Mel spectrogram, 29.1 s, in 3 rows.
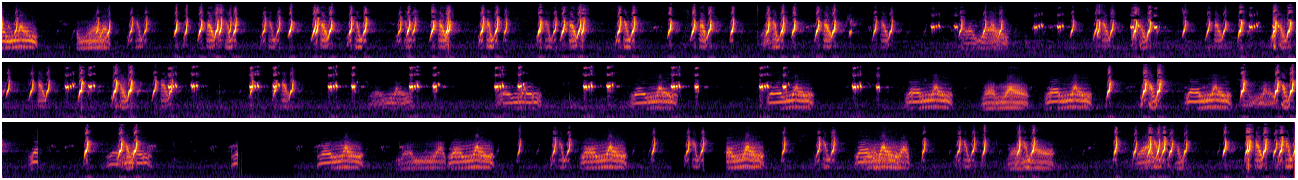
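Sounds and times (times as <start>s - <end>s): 
Common quail calls: 0.0s - 29.0s.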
